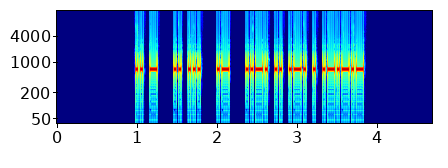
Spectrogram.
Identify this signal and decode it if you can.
Morse code, heard as a keyed tone, about 40 wpm, 700 Hz. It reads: IT IS A FIRE.
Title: Sentences from Top 400 Words 40wpm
